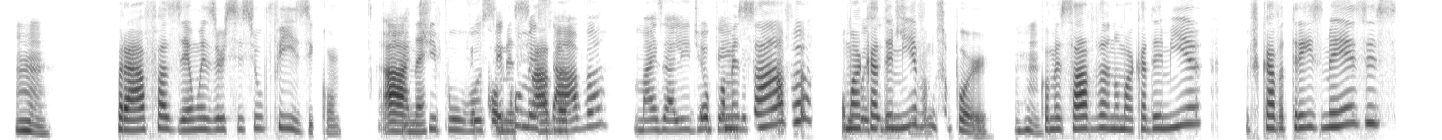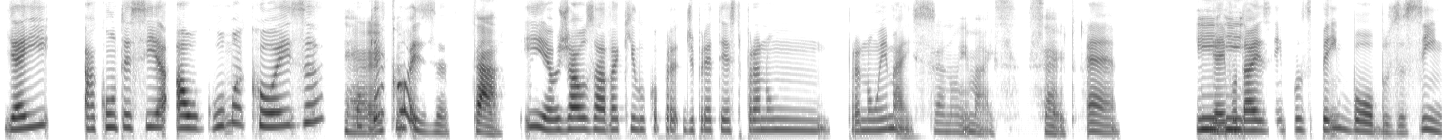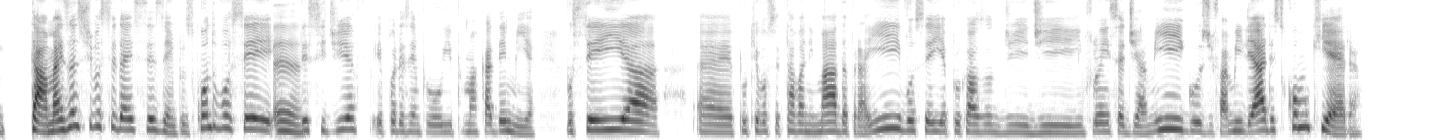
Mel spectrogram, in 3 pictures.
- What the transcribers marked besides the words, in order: none
- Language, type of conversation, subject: Portuguese, podcast, Como você cria disciplina para se exercitar regularmente?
